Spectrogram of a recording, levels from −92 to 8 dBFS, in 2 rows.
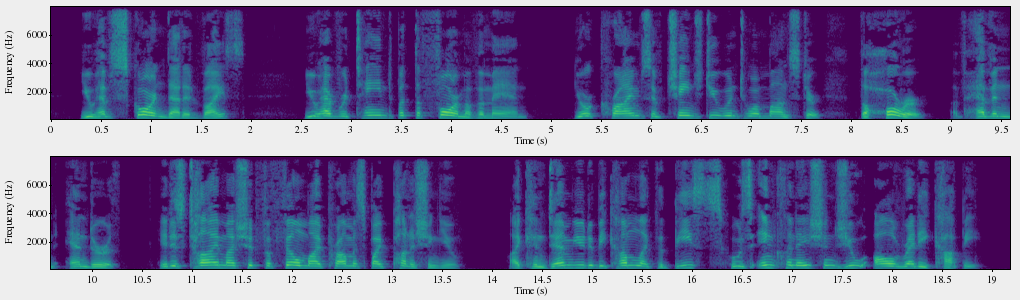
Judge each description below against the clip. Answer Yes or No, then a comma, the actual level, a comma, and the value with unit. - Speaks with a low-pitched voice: No, medium, 160 Hz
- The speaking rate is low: No, average, 165 wpm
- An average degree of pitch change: Yes, average, 4.8 semitones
